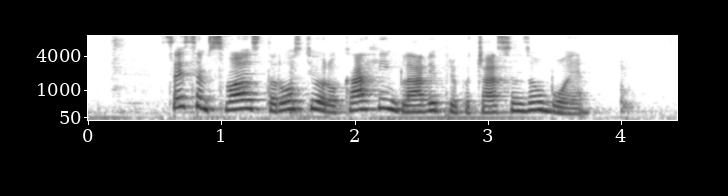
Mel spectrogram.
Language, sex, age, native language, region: Slovenian, female, 30-49, Slovenian, Zasavska region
